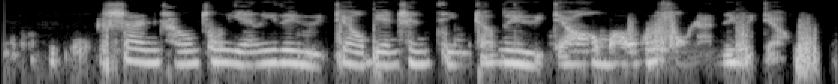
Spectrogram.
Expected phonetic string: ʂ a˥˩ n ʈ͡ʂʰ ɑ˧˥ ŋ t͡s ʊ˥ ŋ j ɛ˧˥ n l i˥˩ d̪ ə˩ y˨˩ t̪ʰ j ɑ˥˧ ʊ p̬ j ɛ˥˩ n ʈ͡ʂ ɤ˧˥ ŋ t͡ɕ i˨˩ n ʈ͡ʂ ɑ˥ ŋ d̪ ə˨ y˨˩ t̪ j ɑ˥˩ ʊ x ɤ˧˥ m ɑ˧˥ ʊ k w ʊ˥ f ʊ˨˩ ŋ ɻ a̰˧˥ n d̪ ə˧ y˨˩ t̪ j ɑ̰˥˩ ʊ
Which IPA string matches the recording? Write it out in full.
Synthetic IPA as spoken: ʂ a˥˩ n ʈ͡ʂʰ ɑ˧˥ ŋ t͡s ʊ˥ ŋ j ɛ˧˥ n l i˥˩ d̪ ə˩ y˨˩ t̪ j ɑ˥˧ ʊ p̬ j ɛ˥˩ n ʈ͡ʂʰ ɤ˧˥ ŋ t͡ɕ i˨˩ n ʈ͡ʂ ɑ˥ ŋ d̪ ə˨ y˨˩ t̪ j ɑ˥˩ ʊ x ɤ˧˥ m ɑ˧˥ ʊ k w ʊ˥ f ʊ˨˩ ŋ ɻ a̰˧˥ n d̪ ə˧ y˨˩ t̪ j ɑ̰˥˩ ʊ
